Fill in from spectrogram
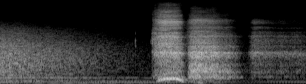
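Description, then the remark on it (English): After a fading rush of noise, a loud, sharp gasp bursts out with a voiced catch as someone wakes and sits up, followed by a heavy breath and a softer, shakier exhale. “I sit up with a gasp.”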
